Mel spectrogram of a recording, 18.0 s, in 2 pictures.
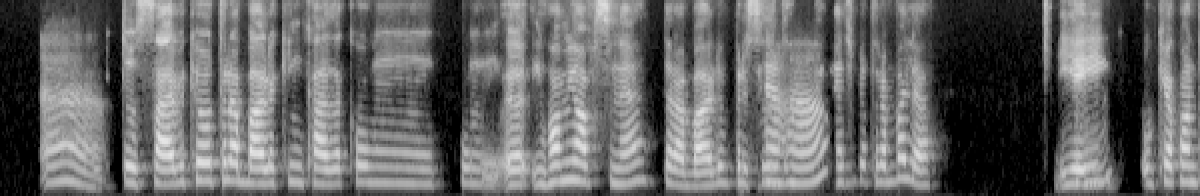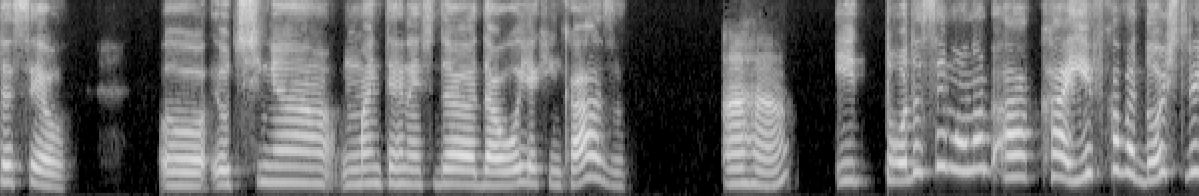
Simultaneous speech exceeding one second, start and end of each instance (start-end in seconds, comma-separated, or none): none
